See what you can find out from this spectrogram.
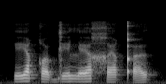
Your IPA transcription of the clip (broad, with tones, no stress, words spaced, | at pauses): e˧˥qu˩ɡe˧˥lɛ˧˥ χɛ˩˧ qʼə˩˧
